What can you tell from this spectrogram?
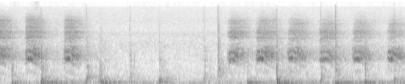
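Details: American bullfrog (ouaouaron) calling in Canada during breeding season in mid-June: deep, harsh, rumbling notes given in rapid pulsed runs, about two pulses per second, each with a rough buzzy overtone.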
